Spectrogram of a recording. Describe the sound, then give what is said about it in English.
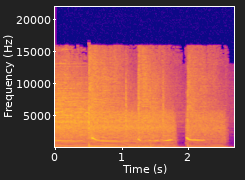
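Someone whistles a short, wavering tune in a few phrases, each starting with a quick upward slide, over a steady low background drone with no talking. “Rubbing it in that I can't whistle, is that what it is?”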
